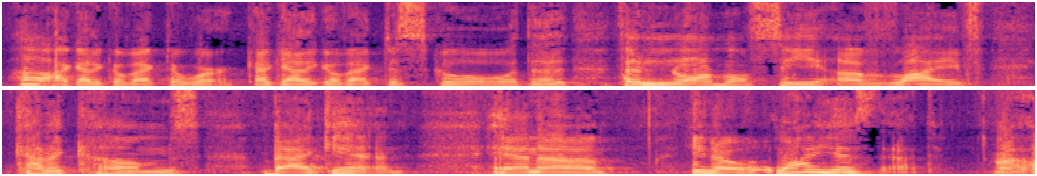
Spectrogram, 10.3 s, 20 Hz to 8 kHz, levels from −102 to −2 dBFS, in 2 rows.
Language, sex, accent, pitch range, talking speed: English, male, American, 140-175 Hz, 190 wpm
